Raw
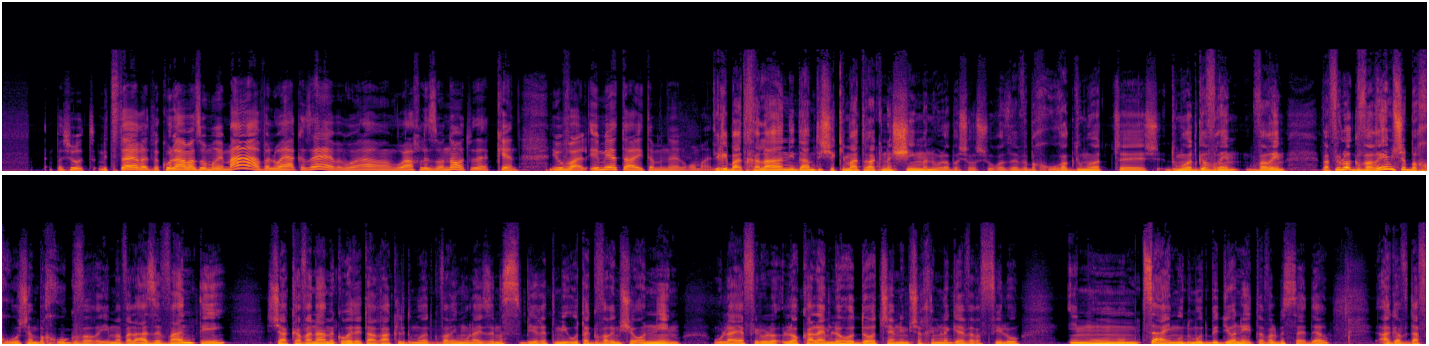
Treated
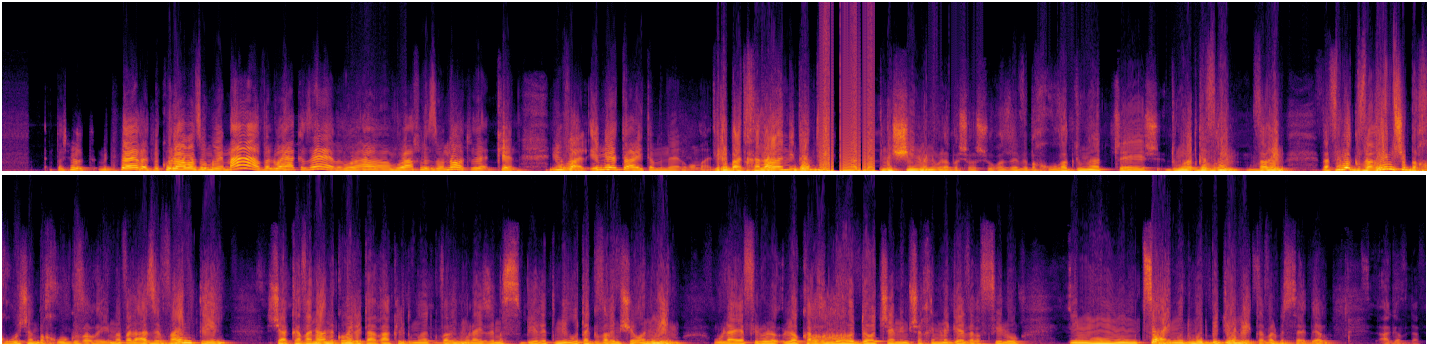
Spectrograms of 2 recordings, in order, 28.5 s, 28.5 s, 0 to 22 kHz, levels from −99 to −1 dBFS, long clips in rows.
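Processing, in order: ending faded out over 1.60 s; 0.63–1.53 low-pass opened by the level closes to 690 Hz, open at -21.5 dBFS; notches 50/100/150/200/250/300/350/400/450 Hz; 3.41–4.04 sample leveller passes 1; 8.17–8.78 Schmitt trigger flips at -29.5 dBFS; 22.36–22.66 spectral repair 540–5700 Hz after; on a send: thin delay 1.086 s, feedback 54%, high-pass 4400 Hz, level -23 dB; on the sum: Doppler distortion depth 0.65 ms; gain +8.5 dB

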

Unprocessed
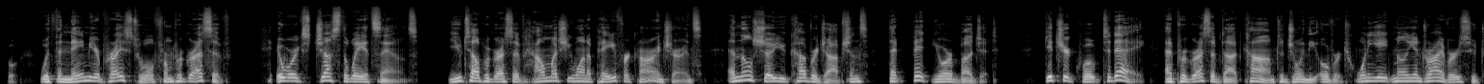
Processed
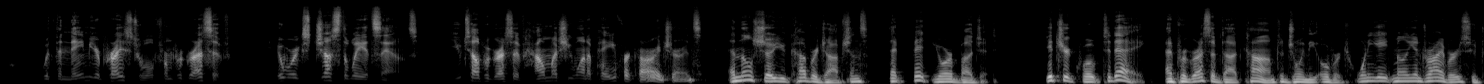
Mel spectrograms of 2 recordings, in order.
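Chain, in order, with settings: high-pass sweep 1300 Hz -> 87 Hz, 5.78–7.47; three-band expander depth 70%; gain -7.5 dB

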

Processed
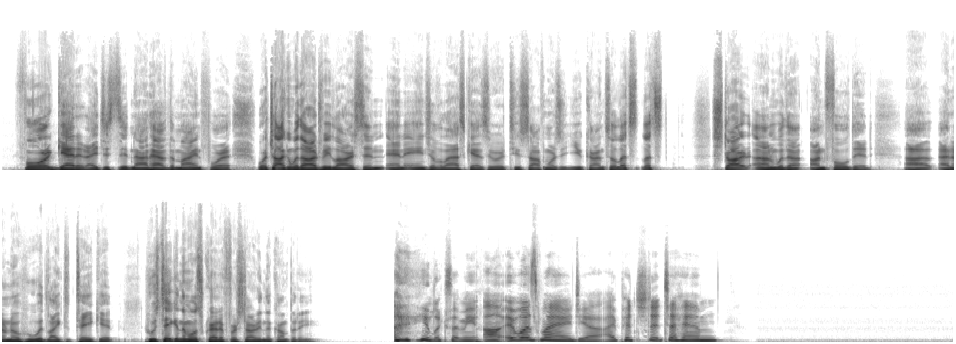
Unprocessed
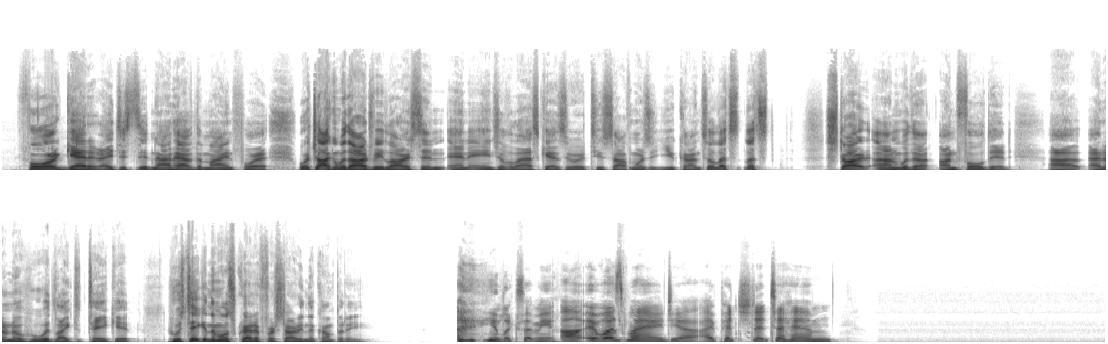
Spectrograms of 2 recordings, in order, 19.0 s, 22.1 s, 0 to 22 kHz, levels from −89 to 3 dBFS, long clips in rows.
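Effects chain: resonant low shelf 330 Hz +8.5 dB, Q 1.5; varispeed +16%; gain -3 dB

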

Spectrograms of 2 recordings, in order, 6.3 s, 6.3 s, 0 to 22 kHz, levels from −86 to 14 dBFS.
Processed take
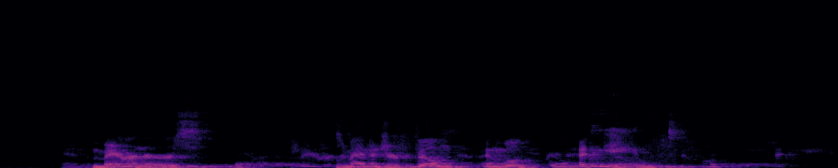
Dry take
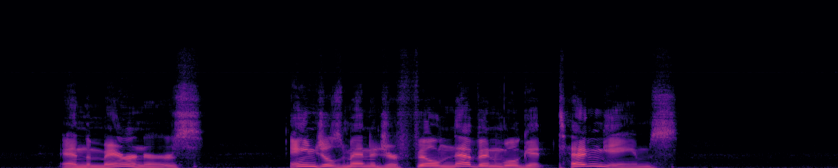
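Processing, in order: gate with hold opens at -59 dBFS; tone controls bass +10 dB, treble -2 dB; compressor 2:1, threshold -46 dBFS, peak gain reduction 13.5 dB; step gate "xx...xxxxxx.." 107 bpm -24 dB; chorus voices 4, 0.73 Hz, delay 14 ms, depth 2.8 ms; delay with a stepping band-pass 0.49 s, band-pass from 200 Hz, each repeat 1.4 oct, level -9 dB; reverb RT60 0.35 s, pre-delay 58 ms, DRR 8.5 dB; 4.43–5.02 careless resampling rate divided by 6×, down filtered, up hold; tape spacing loss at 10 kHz 26 dB; gain +6.5 dB

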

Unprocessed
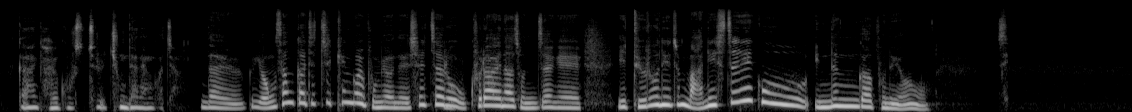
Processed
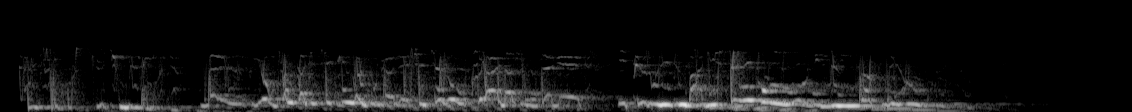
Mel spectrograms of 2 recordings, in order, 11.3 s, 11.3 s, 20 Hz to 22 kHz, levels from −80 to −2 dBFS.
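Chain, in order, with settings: sine-wave speech; on a send: frequency-shifting echo 0.251 s, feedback 59%, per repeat -47 Hz, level -18.5 dB; on the sum: expander -49 dBFS; two-slope reverb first 0.54 s, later 2.1 s, DRR 4 dB

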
